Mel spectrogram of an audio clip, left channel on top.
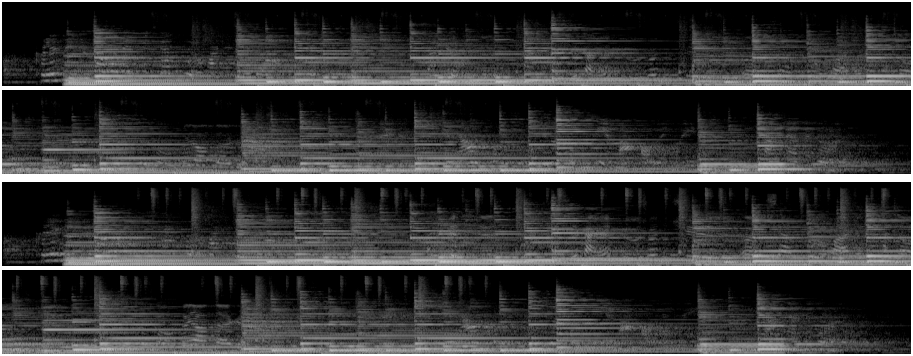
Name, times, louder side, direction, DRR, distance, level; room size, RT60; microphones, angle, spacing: voice 1, 0.3-3.7 4.1-4.7 5.2-5.5 11.5-11.9 12.8-16.1 16.5-17.7, left 1 dB, 90° left, 3 dB, 4.9 m, -41 dB
sound 1, 0.6-16.9, right 1 dB, ahead, 1.7 m, -25 dB
sound 2, 1.1-13.9, right 2 dB, 85° right, 3.7 m, -41 dB
voice 2, 4.2-5.0 5.5-9.7 10.4-11.7 12.0-12.4, right 3 dB, 50° right, 6 dB, 1.7 m, -41 dB
26.0 x 22.0 x 9.9 m, 2.7 s
head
